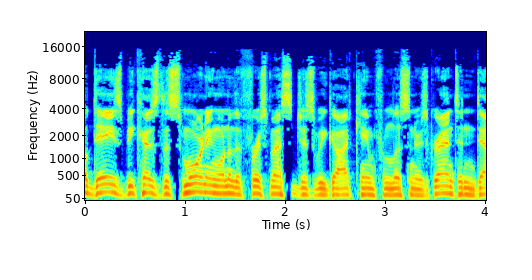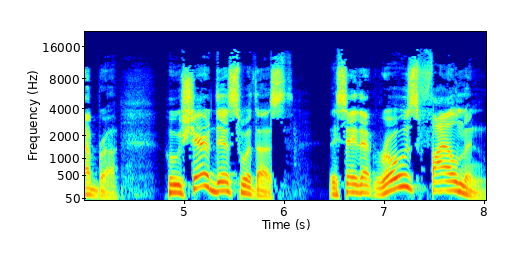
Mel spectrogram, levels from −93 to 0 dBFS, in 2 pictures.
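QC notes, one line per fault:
1.67 s and 5.87 s, dropped buffer (overrun): Each point has an abrupt jump where the sound skips forward with no gap of silence. The first comes just before "messages we got came". The second follows "who shared this with". Each jump loses roughly 10 ms of audio. The likely cause is the recording software failing to collect a buffer before the hardware overwrote it. The two sides of the missing piece then join directly, and that abrupt join is the jump.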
